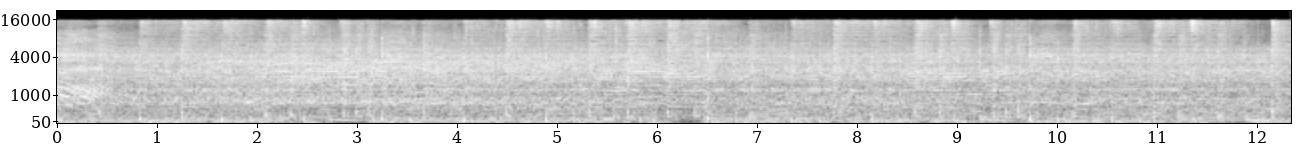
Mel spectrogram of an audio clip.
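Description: Live rock band playing an instrumental passage without vocals, with electric guitar to the fore, loud and dense.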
